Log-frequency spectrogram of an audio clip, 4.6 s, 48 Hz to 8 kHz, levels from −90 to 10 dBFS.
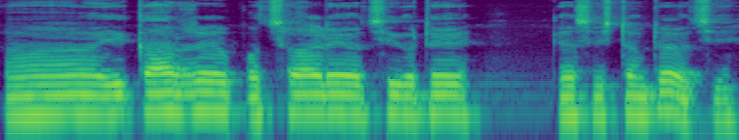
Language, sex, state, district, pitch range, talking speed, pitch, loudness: Odia, male, Odisha, Malkangiri, 120-130 Hz, 140 wpm, 125 Hz, -13 LUFS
